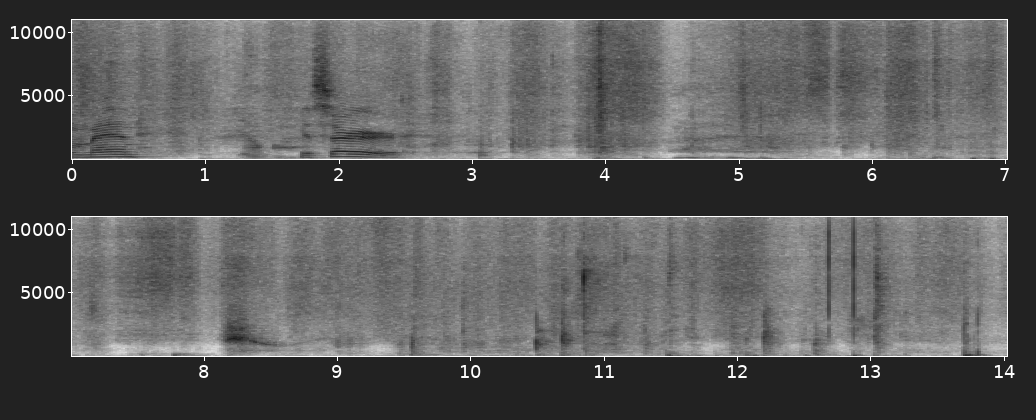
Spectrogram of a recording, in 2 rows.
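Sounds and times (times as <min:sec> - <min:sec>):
scraping against rock: 0:02.4 - 0:07.8
person panting: 0:04.4 - 0:07.2.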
